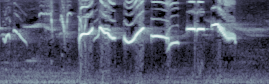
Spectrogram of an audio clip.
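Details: A white-rumped shama sings to stir a caged bird into song and tail spreading: a short phrase of loud, slurred whistles that swoop up and down, with a few thin, high notes mixed in.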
